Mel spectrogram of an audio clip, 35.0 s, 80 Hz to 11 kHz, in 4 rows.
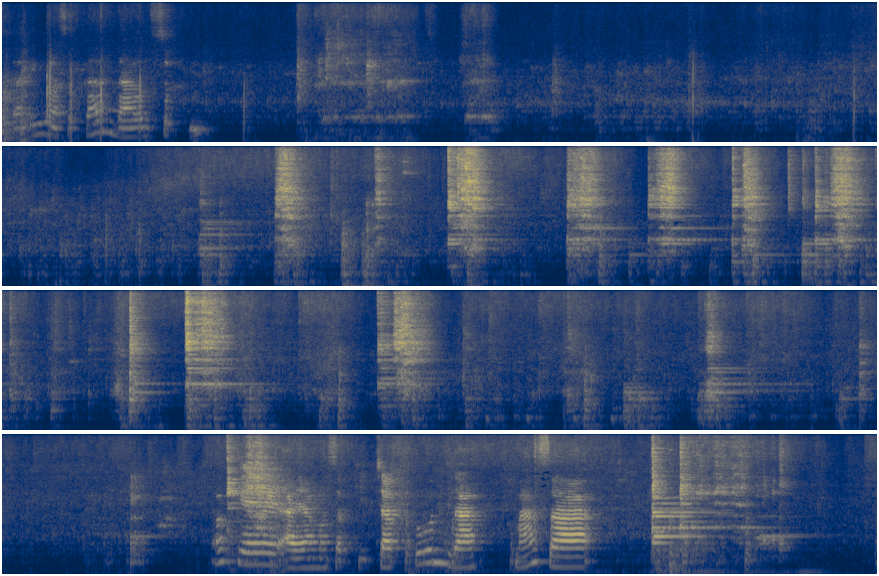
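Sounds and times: spatula scraping metal wok: 10.0s - 26.4s, 27.1s - 35.0s.

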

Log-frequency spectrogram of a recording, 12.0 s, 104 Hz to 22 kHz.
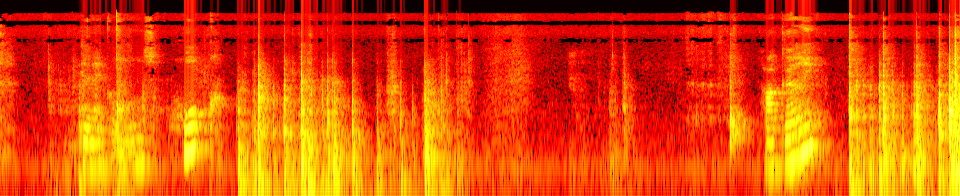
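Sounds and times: plastic bases knocking together: 3.0s - 5.9s, 10.6s - 12.0s.

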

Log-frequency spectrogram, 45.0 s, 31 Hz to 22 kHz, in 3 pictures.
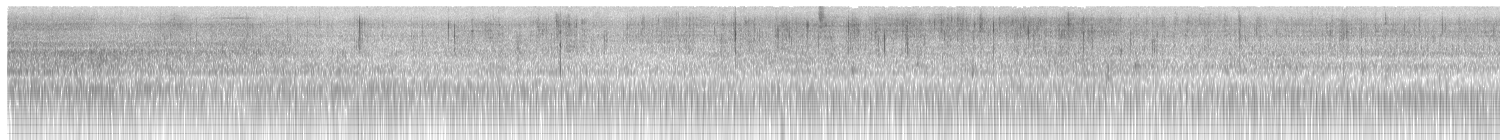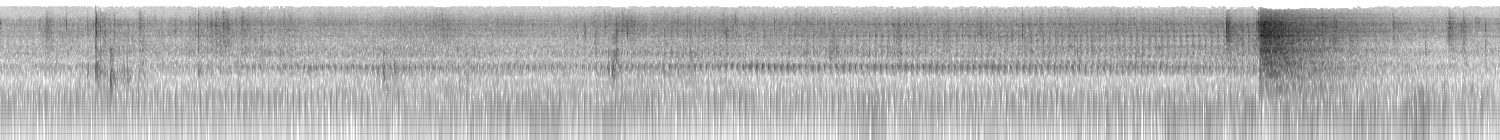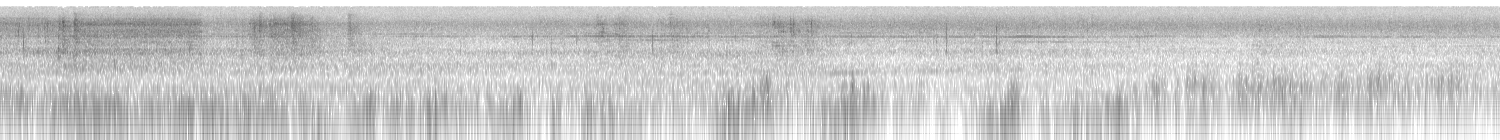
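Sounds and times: street traffic: 0.1s - 45.0s
trolleybus electric whine: 0.1s - 45.0s
loud hiss: 27.6s - 29.2s, 30.7s - 33.0s.

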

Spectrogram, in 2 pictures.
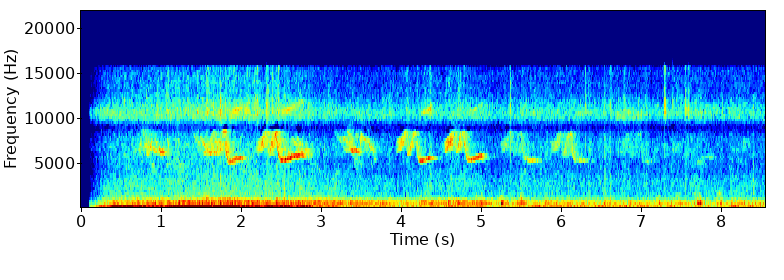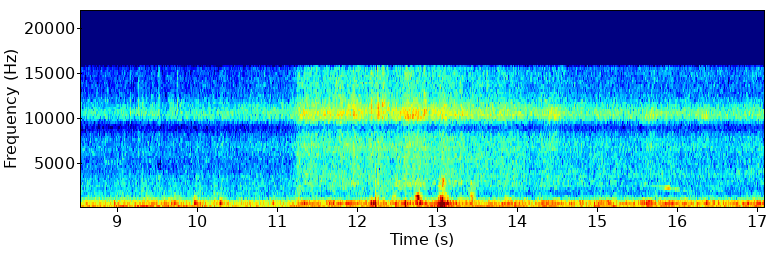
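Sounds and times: songbird calling: 0.6s - 8.1s, 15.5s - 16.4s.

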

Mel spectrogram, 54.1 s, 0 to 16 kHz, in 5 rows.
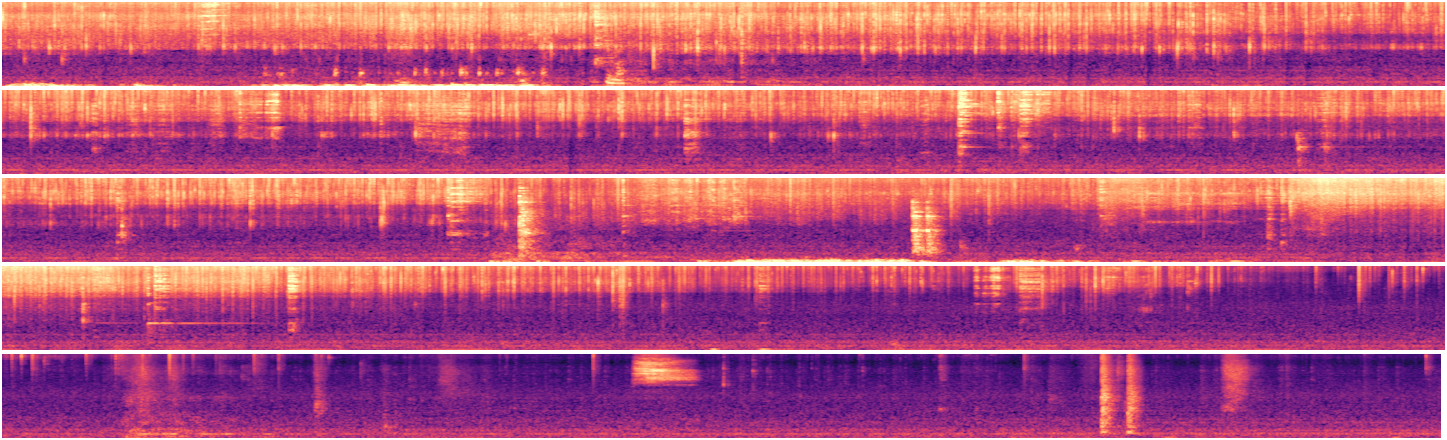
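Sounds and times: hot griddle sizzling: 0.0s - 44.3s
metal spatulas scraping griddle: 25.0s - 27.2s.

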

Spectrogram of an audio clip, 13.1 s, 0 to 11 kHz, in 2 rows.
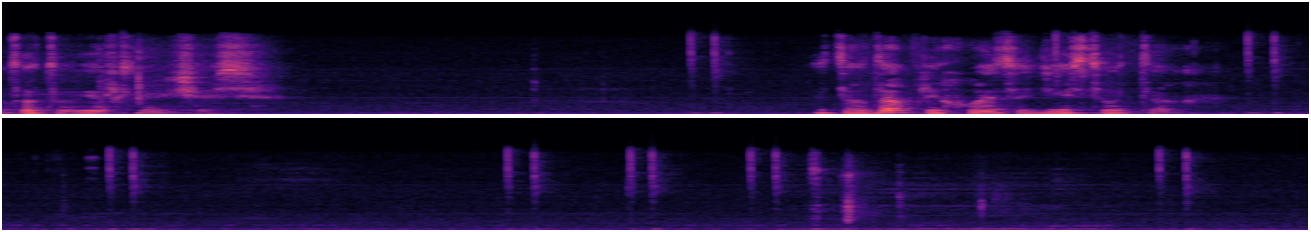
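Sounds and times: faint low hum: 0.0s - 13.0s
keyboard and mouse clicks: 3.4s - 3.7s, 6.2s - 7.4s, 9.0s - 11.6s, 12.3s - 12.6s.

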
